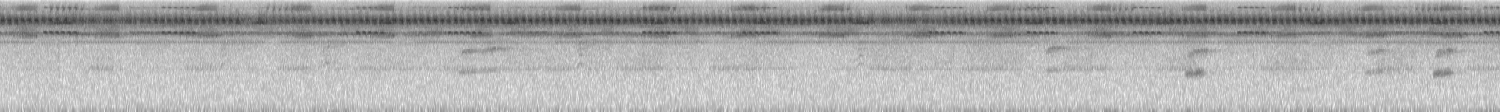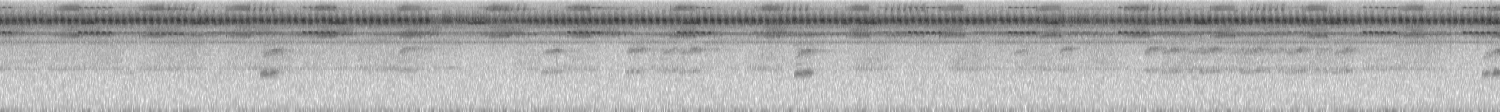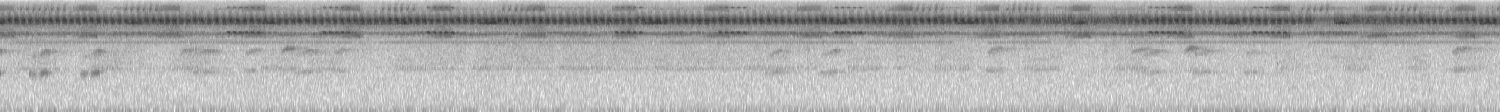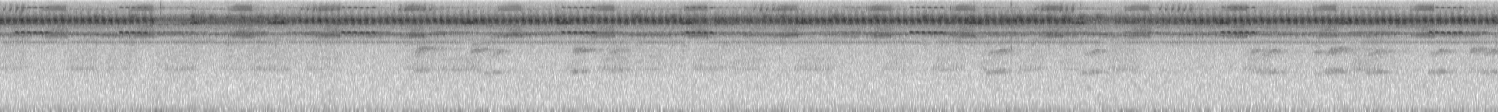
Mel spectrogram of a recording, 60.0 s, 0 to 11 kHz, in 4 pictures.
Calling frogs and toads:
white-edged tree frog (Boana albomarginata)
10:00pm

